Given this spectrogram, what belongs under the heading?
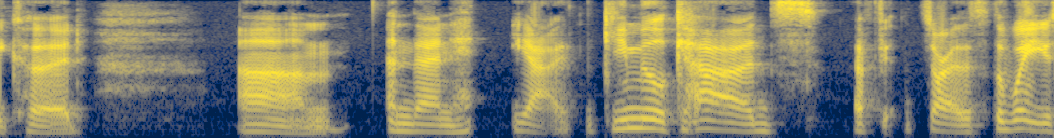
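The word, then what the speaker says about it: Gimilkhâd: much as he could um and then yeah gim cads sorry that's the way you say his name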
